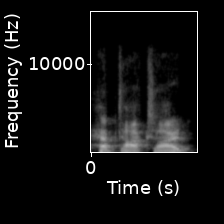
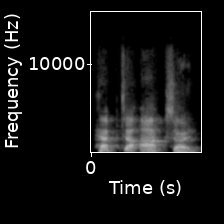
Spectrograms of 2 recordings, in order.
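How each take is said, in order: First: No 'a' vowel is said before 'oxide'. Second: An 'a' vowel is said before 'oxide'. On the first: The speaker calls it right. "Heptoxide sounds a little more natural" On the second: The speaker calls it wrong. "it makes it sound unnatural"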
